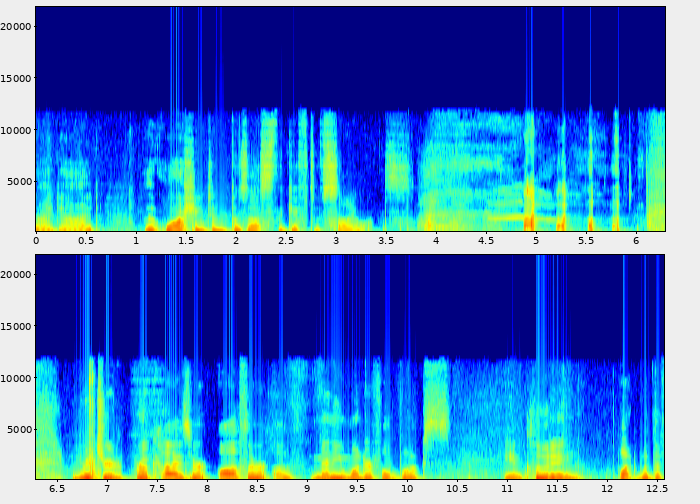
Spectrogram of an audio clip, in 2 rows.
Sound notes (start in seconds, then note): 3.8 laughter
